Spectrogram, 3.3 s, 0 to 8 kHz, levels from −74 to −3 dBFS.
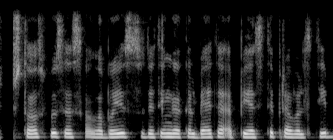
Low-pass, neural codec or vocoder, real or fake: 7.2 kHz; none; real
